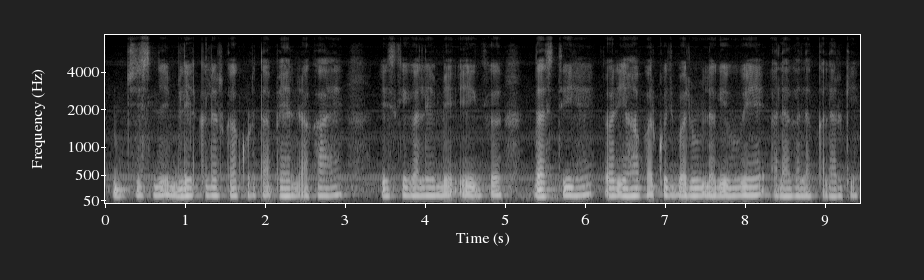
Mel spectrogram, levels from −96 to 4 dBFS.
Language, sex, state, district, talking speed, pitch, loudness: Hindi, male, Maharashtra, Sindhudurg, 160 wpm, 130 Hz, -28 LUFS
